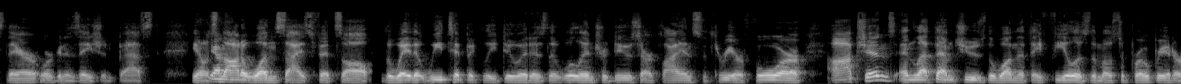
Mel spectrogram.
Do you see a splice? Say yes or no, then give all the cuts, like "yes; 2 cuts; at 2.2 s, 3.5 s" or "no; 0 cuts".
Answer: yes; 1 cut; at 3.7 s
